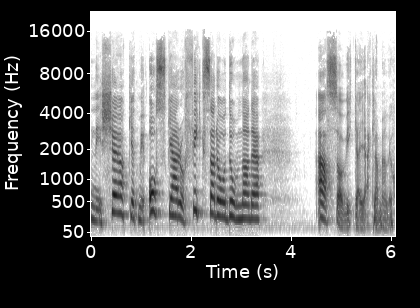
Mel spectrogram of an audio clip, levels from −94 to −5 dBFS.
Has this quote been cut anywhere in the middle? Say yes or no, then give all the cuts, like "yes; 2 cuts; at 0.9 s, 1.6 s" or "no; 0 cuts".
no; 0 cuts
